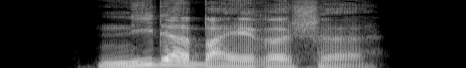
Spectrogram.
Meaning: inflection of niederbayerisch: 1. strong/mixed nominative/accusative feminine singular 2. strong nominative/accusative plural 3. weak nominative all-gender singular
- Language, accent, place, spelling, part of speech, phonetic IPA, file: German, Germany, Berlin, niederbayerische, adjective, [ˈniːdɐˌbaɪ̯ʁɪʃə], De-niederbayerische.ogg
